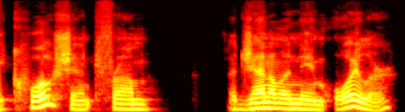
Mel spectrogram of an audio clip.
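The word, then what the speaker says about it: Euler: You create an ETF, which by the way is actually a quotient from a gentleman named Oiler. It's spelled E U L E R.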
